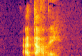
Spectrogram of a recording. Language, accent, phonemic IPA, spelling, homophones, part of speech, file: French, France, /a.taʁ.de/, attardé, attardai / attardée / attardées / attarder / attardés / attardez, verb / adjective / noun, LL-Q150 (fra)-attardé.wav
- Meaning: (verb) past participle of attarder; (adjective) retarded; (noun) retard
